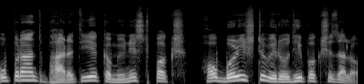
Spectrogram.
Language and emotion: Goan Konkani, neutral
